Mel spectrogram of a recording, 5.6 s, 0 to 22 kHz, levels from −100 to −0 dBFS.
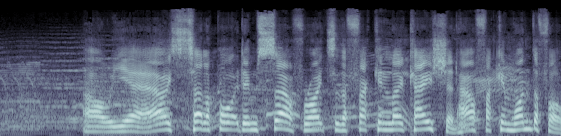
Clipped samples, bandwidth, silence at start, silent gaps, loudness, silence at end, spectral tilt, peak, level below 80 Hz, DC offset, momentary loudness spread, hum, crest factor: under 0.1%; 17 kHz; 0 s; none; -20 LUFS; 0 s; -3.5 dB/octave; -6 dBFS; -58 dBFS; under 0.1%; 10 LU; none; 14 dB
